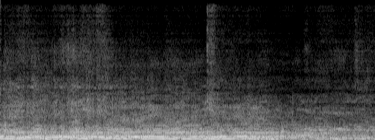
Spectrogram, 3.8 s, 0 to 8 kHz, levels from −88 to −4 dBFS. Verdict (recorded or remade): remade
